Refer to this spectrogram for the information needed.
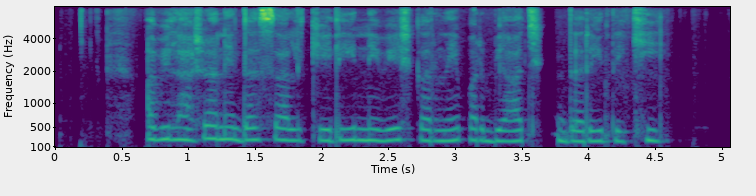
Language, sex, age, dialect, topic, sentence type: Hindi, female, 51-55, Garhwali, banking, statement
